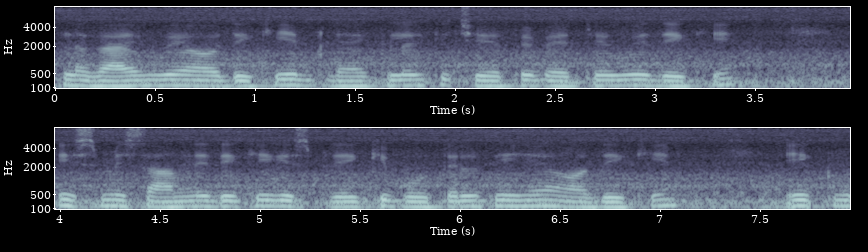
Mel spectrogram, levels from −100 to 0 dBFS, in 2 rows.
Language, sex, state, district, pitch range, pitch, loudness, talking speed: Hindi, female, Uttar Pradesh, Ghazipur, 140-160 Hz, 150 Hz, -27 LUFS, 195 wpm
